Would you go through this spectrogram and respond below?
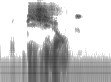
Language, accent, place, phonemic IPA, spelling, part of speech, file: French, France, Lyon, /vi.ʒi.lɑ̃t/, vigilante, adjective, LL-Q150 (fra)-vigilante.wav
- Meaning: feminine singular of vigilant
